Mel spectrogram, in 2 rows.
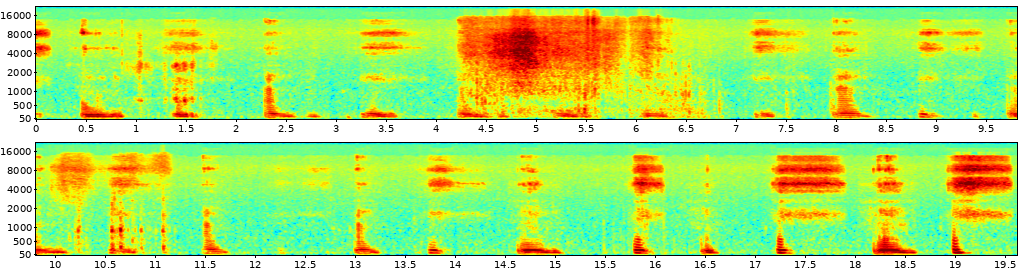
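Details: A sleeping 6-month-old baby, on day 194, gives soft, regular snorting snores with each breath, about 30 a minute, in a quiet room; infant snoring.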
